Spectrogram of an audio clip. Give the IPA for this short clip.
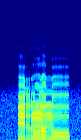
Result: ɪ r õ ɾ ɤ n o

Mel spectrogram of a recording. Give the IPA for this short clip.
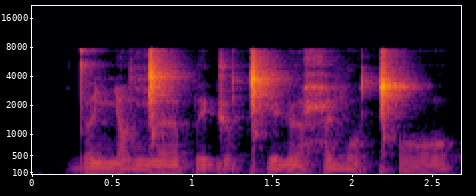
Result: d̪ ə ɲ ɑ ŋ͡ǀ ɜ p ɪ ɡʲ ɔ ǀʰ i ɳ ə ħ ɪ v ɔ ǀʰ ɔ

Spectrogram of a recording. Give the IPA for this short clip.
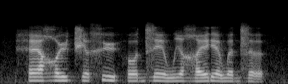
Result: h ɛ ʁ y t͡ʃ ə x y h o d͡z e w i ʁ e ɾʲ ɛ w ə d͡z ə

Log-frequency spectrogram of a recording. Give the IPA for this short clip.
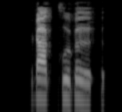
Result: ɽ a k u ɽ ø ʔ

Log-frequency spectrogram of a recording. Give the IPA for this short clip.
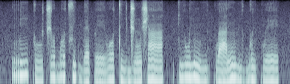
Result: r iː˦ k u˨ t͡ʃ ʊ˦ ɓ ʊ˦ t͡s i˦ ɡ͡b ɛ˨ p eː˨ β o˦ t i˨ d͡ʒ ũ˨ ʃ ã˦ | k i˦ w i˦ m iː˨ kʷ aː˨ ɾ ĩ˦ β i˨ ɡʷ i˦ kʷ e˦

